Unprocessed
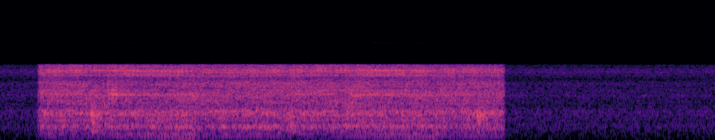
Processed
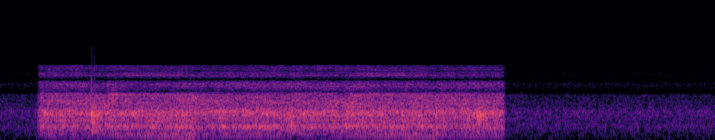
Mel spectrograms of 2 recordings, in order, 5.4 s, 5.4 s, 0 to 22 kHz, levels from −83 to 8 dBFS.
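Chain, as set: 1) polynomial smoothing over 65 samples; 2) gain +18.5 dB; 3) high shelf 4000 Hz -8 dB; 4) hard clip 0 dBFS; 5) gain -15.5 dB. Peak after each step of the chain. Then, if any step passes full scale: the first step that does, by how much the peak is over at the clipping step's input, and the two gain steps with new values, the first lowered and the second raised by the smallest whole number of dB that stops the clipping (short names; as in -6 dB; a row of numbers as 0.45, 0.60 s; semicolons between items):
-15.0, +3.5, +3.5, 0.0, -15.5 dBFS; step 2, 3.5 dB; step 2 +14.5 dB, step 5 -11.5 dB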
